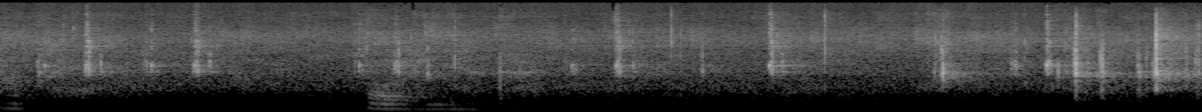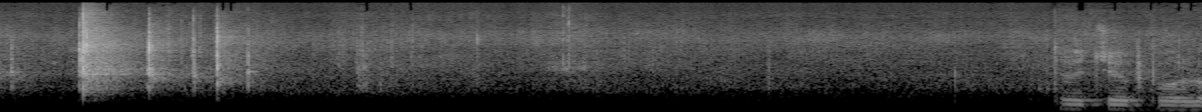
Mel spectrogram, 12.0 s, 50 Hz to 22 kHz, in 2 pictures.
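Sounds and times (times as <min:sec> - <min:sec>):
sharp plastic snap: 0:02.9 - 0:07.3.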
